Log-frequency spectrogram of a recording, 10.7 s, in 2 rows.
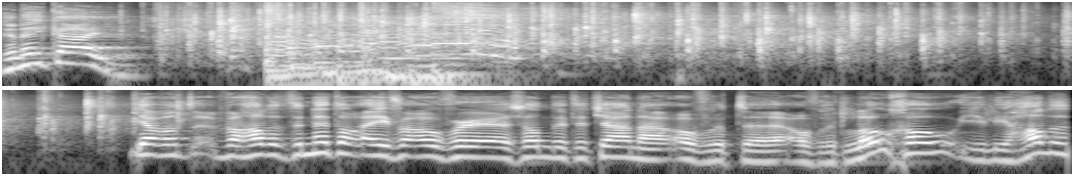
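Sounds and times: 
speech: 0:00.0 - 0:01.7, 0:06.0 - 0:10.6
crowd applauding: 0:00.6 - 0:06.1.

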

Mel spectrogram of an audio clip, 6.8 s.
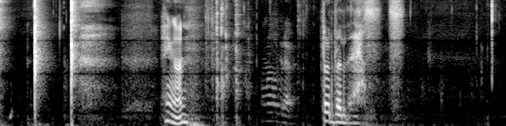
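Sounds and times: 
hand clapping: 0:00.0 - 0:01.2
speech: 0:02.2 - 0:02.8, 0:03.8 - 0:05.1.

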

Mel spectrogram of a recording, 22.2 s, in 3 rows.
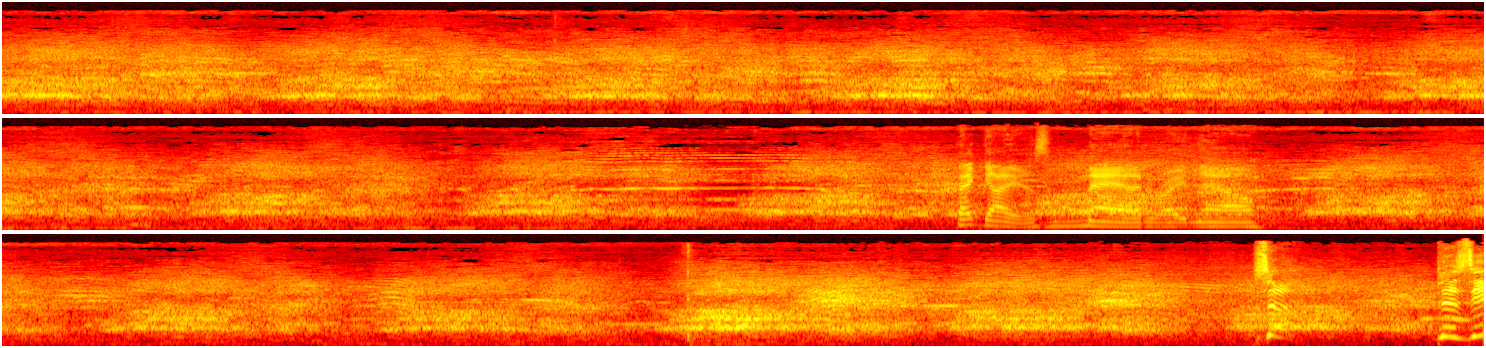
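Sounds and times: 
crowd screaming: 0:00.0 - 0:22.2
speech: 0:12.2 - 0:13.8.

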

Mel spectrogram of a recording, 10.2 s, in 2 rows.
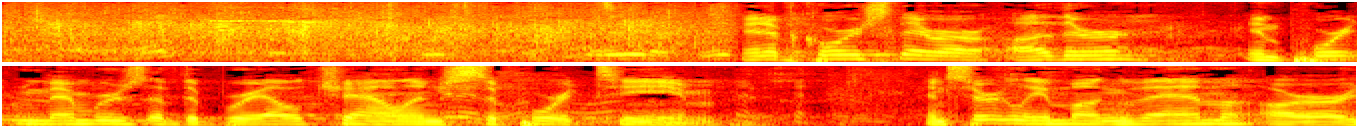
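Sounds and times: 
audience applause: 0:00.0 - 0:02.8
speech: 0:02.3 - 0:10.1.

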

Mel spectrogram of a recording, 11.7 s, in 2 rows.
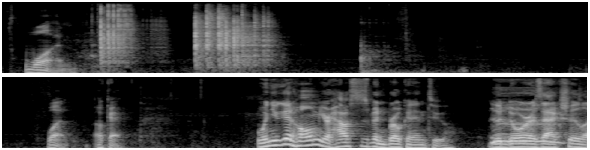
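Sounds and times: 
speech: 0:00.2 - 0:00.9, 0:06.3 - 0:07.3, 0:08.4 - 0:11.7
dice clattering across a hard surface: 0:00.9 - 0:02.8.

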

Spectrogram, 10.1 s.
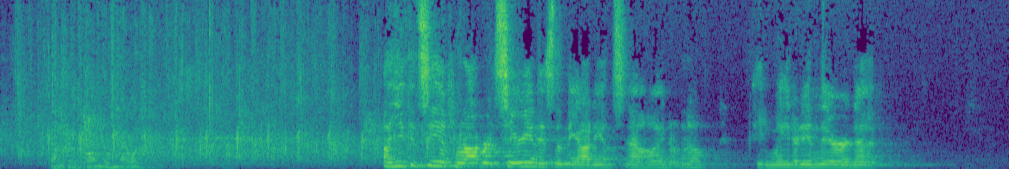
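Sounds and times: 
audience clapping at a conference afternoon session: 0:00.0 - 0:05.0
speech: 0:00.5 - 0:01.6, 0:03.8 - 0:08.9.

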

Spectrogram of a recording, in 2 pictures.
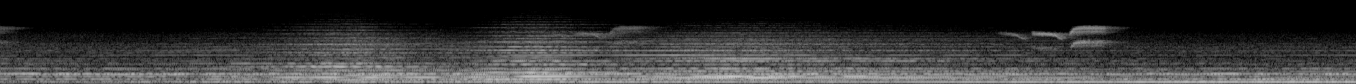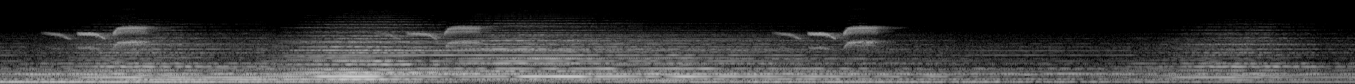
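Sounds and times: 
black-throated blue warbler buzzy song: 0:00.0 - 0:01.1, 0:05.1 - 0:23.1
low tonal sounds: 0:00.0 - 0:27.1.

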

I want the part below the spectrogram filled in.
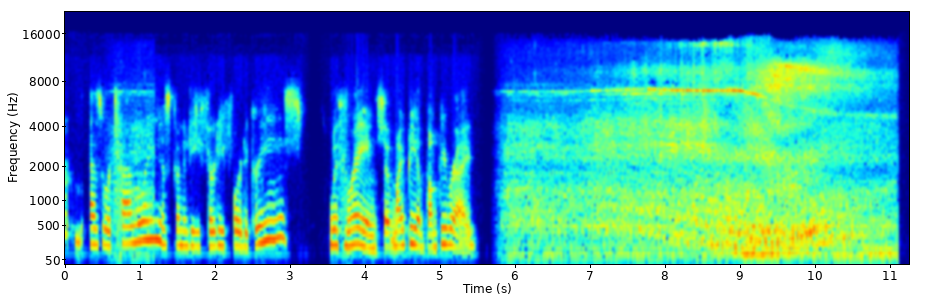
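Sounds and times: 
speech: 0:00.0 - 0:06.2
Learjet taking off: 0:00.6 - 0:01.2, 0:05.8 - 0:11.2.

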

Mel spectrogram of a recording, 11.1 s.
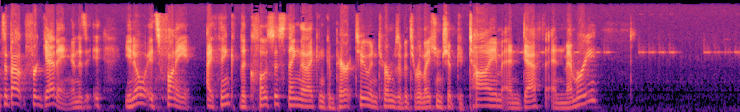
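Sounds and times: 
speech: 0:00.0 - 0:09.0
timer going off with high-pitched electronic beeps: 0:07.4 - 0:11.0.

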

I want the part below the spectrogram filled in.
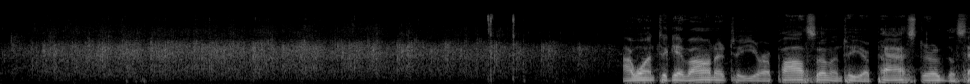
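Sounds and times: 
church congregation clapping hands: 0:00.0 - 0:07.2
speech: 0:06.2 - 0:09.6.

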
